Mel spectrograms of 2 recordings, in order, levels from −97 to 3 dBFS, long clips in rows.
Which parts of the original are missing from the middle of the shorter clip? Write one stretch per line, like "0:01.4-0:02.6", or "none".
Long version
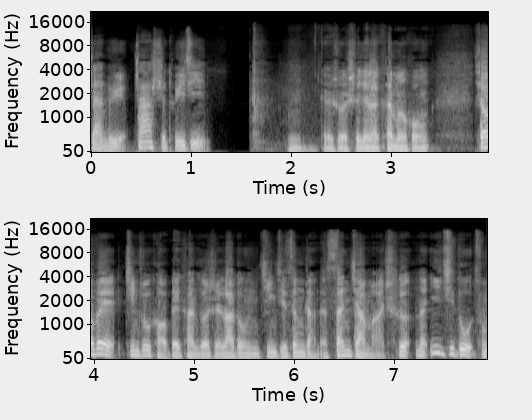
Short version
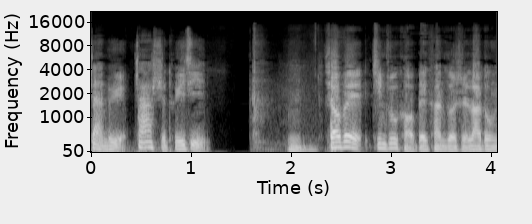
0:02.3-0:03.8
